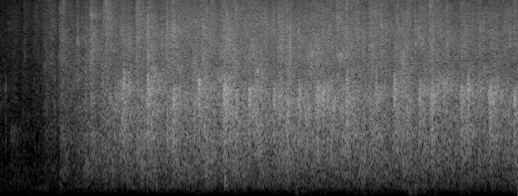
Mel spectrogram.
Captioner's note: audience applauding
